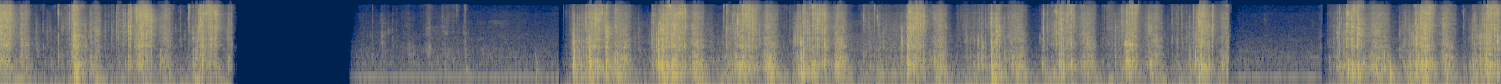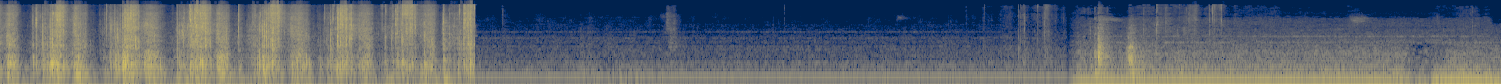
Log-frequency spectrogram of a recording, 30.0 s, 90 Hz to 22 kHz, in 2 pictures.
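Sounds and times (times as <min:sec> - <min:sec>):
slime squelching by hand: 0:00.0 - 0:02.4, 0:05.6 - 0:12.3, 0:13.3 - 0:19.8.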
